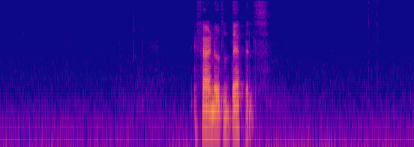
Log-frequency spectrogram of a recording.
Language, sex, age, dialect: Faroese, male, 15-35, Suðurstreymoy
